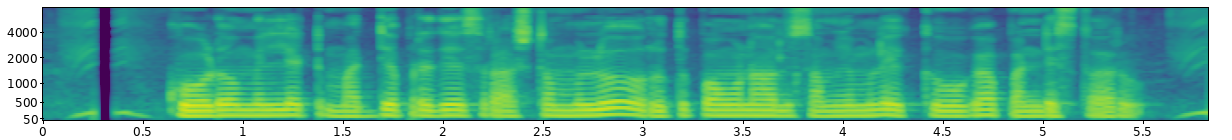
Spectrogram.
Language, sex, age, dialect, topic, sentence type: Telugu, male, 18-24, Utterandhra, agriculture, statement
